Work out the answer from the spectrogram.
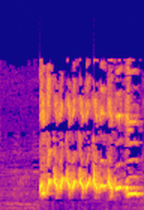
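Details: Orange-headed thrush in rich, rapid warbling song, used as a lure call, a fast run of wavering, slurred notes around a bright mid-high pitch, starting abruptly after a brief quiet.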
